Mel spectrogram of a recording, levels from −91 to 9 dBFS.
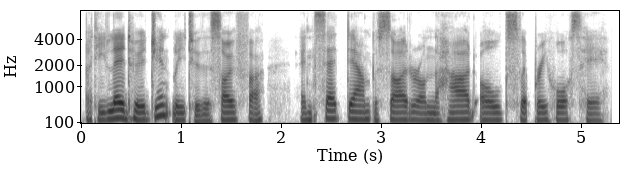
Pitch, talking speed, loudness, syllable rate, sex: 145 Hz, 210 wpm, -20 LUFS, 5.6 syllables/s, female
